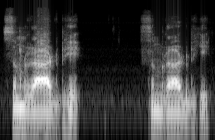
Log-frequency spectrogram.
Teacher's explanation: So just as it becomes samrat, so that d changes to a d, it has to be voiced before the endings beginning with b. So the instrumental plural of samraj goes from samraj, samrat, with the unvoiced t, but followed by the bhi or the bhya, the t changes to a d.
